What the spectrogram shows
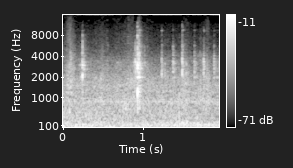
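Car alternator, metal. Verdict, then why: Loose. A faulty alternator from a 240SX is shaken, giving off light, sharp, high-pitched ticks and clicks from a loose part rattling inside over a quiet background hum. The loose internal rattle shows the alternator is bad, which is why the battery light keeps coming on.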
